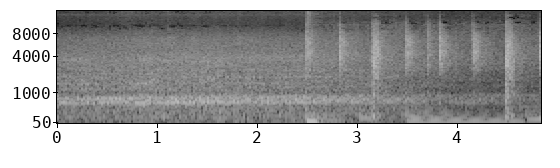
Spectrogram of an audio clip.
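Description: An LA Metro train bound for Union Station in downtown Los Angeles rolls along the rails with a steady rumble, then a series of sharp metallic clacks and thumps over the track joints in the second half.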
